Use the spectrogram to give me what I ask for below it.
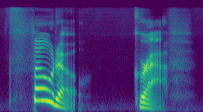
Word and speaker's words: photograph: Take the word photograph. The stress is on the first part photograph. But if we say photography, the stress changes. Photography.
